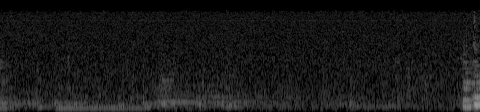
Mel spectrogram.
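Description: Oud played very slowly: a few soft single plucked notes left to ring and fade, one at a time. Just before the end, louder plucked notes break in.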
